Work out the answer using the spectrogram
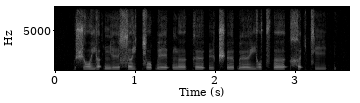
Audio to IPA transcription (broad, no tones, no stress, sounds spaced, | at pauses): ʃ o j ɐ ʔ ɲ ɪː ɬ ə j c o ɓ eː ʔ ŋ əː k ø ʔ y t͡ʃʼ ʏ ɓ øː j o t͡sʼ əː ʔ χ ɪ ʔ c i ʔ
